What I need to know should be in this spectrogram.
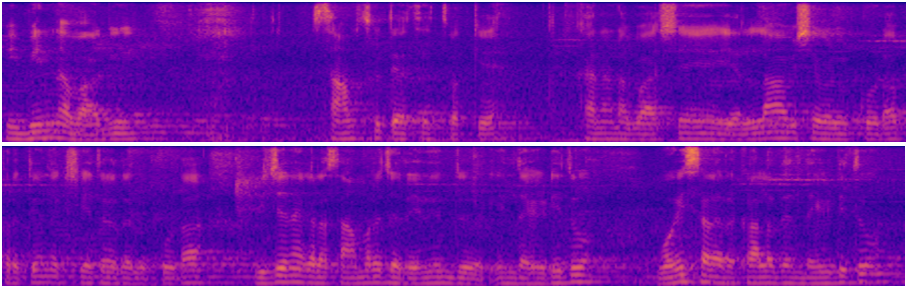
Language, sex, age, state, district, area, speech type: Kannada, male, 18-30, Karnataka, Davanagere, rural, spontaneous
